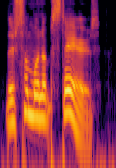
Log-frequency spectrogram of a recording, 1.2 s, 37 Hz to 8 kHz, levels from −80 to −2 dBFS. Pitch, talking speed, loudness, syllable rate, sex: 160 Hz, 260 wpm, -16 LUFS, 7.8 syllables/s, male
